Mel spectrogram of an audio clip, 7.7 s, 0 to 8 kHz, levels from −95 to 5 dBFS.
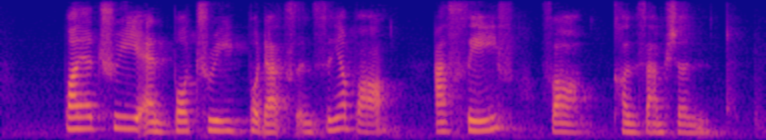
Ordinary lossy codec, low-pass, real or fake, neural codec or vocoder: none; none; fake; codec, 16 kHz, 0.8 kbps, ZipCodec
